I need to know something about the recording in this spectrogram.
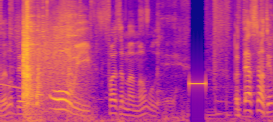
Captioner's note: comical drop and crash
